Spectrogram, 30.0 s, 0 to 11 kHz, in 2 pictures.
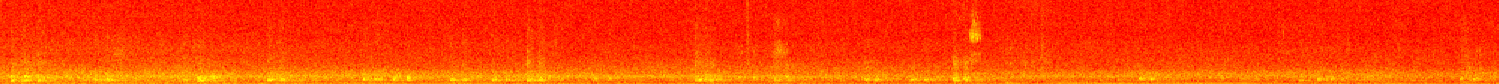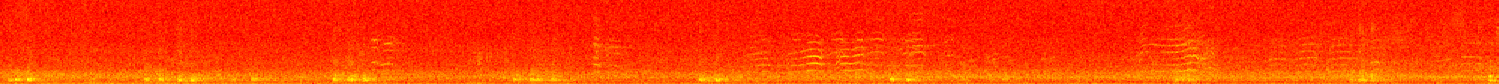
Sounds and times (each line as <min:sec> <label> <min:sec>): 0:00.0 Overhead traffic 0:29.9
0:00.0 wind 0:29.9
0:04.5 sea gulls 0:29.9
